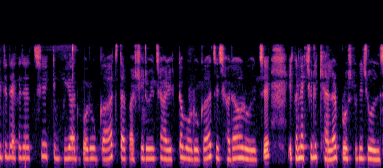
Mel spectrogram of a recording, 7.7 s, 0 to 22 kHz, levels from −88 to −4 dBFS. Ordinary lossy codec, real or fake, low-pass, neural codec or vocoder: none; real; 7.2 kHz; none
